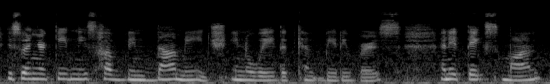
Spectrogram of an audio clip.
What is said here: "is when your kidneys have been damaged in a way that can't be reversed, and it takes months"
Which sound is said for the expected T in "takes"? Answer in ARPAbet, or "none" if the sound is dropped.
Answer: T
